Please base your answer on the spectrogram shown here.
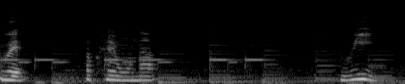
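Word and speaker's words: ㅟ: Après, on a oui. Oui, comme en français, hein, oui.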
